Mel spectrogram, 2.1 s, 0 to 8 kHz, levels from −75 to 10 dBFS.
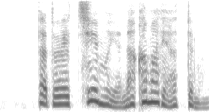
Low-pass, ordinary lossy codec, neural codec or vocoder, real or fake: none; none; codec, 16 kHz, 4 kbps, FreqCodec, smaller model; fake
